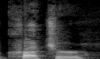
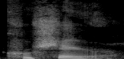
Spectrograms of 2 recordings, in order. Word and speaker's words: Crochet: I've been calling him Crutcher. I guess it is actually Crochet. I guess when you're dealing with the French people, they like to pronounce their things a little different, especially their names.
